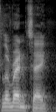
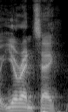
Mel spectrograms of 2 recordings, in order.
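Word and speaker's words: Llorente: really really fascinating one here's laurente or urente shall I say gotta work on the pronunciation never too old to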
